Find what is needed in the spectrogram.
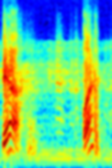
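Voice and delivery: ordinary talk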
